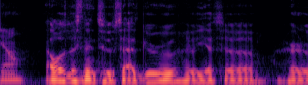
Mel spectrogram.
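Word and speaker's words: Sadhguru: I was listening to sadguru who gets a heard of him or sadly yeah I think that's the way you say his name it spelled s ADH and then guru Oh probably I mean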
